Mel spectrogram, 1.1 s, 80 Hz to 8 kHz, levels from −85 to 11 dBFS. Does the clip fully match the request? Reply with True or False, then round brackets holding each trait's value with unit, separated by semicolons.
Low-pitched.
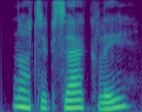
False (205 Hz)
